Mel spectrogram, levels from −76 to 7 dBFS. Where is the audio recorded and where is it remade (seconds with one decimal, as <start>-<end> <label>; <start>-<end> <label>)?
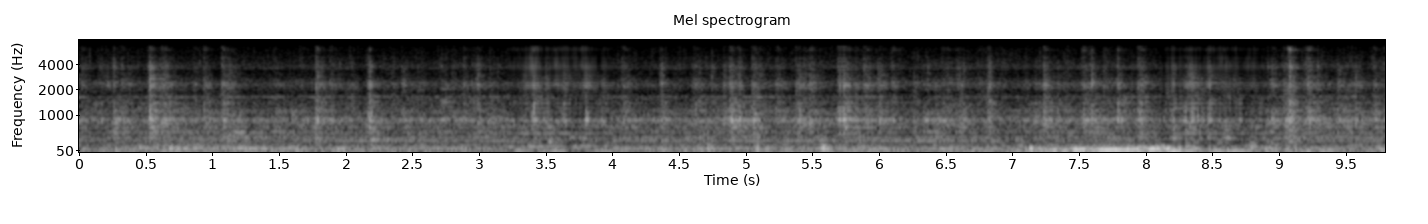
0.0-3.2 recorded; 3.2-4.0 remade; 4.0-8.1 recorded; 8.1-8.9 remade; 8.9-9.8 recorded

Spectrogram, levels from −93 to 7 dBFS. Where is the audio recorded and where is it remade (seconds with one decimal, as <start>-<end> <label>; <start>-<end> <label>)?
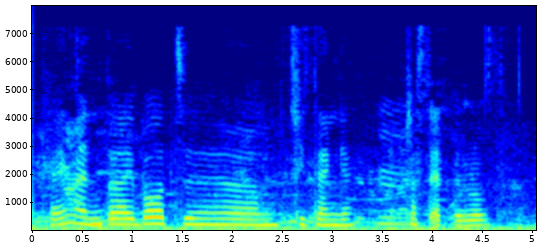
0.0-0.8 remade; 0.8-3.8 recorded; 3.8-5.0 remade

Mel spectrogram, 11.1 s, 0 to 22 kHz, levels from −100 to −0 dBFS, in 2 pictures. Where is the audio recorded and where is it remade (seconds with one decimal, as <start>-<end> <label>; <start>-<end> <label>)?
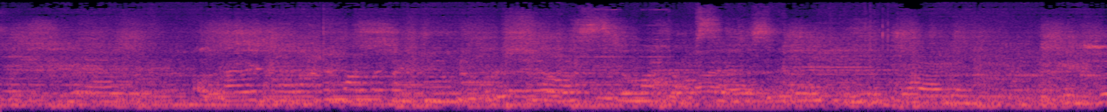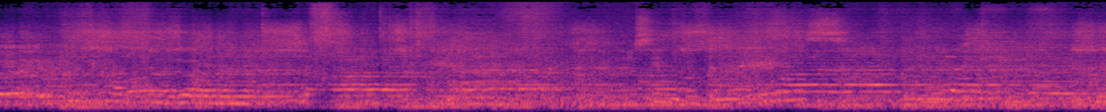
0.0-2.8 remade; 2.8-4.5 recorded; 4.5-11.1 remade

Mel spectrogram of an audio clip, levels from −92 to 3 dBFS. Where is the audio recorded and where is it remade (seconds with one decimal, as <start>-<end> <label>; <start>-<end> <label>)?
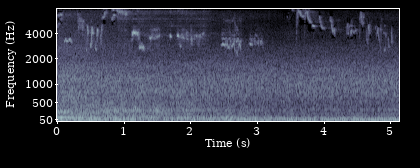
0.0-0.9 recorded; 0.9-2.3 remade; 2.3-5.1 recorded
